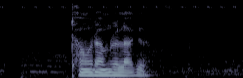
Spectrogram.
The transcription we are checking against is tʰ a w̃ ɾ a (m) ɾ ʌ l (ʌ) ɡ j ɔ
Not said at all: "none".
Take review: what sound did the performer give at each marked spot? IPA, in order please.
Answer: m, a

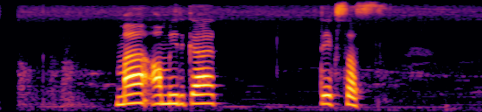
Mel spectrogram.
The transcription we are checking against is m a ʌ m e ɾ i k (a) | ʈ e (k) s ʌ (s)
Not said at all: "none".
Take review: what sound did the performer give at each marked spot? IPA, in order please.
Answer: a, k, s

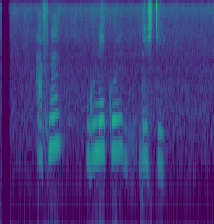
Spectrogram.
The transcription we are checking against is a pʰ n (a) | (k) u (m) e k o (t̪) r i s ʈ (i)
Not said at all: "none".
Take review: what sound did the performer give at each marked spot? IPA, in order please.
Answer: a, ɡ, m, d̪, i

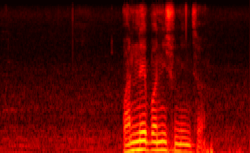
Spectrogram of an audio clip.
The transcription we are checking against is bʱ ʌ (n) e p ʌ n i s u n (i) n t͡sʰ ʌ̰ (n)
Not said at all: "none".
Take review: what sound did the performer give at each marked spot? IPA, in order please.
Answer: nː, i, none

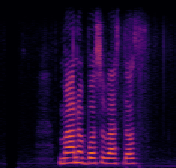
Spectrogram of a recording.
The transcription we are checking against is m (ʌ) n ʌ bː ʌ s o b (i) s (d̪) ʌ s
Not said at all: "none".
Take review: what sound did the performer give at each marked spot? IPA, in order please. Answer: a, a, d̪

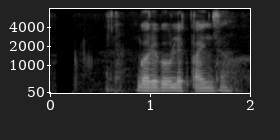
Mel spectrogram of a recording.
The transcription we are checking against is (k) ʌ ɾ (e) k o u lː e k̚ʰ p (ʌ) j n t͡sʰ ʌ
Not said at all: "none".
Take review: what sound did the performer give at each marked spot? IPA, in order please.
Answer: ɡ, e, a

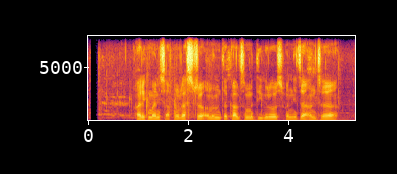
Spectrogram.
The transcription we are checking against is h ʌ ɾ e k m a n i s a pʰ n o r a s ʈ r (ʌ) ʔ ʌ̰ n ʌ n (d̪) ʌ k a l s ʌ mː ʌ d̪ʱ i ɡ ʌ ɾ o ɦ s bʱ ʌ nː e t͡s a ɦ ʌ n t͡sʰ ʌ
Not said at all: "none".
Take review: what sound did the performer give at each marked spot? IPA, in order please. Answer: ʌ, t̪

